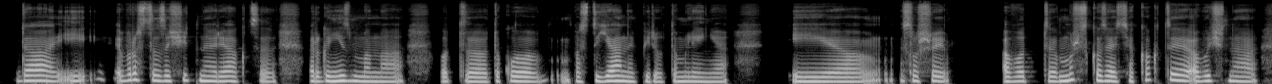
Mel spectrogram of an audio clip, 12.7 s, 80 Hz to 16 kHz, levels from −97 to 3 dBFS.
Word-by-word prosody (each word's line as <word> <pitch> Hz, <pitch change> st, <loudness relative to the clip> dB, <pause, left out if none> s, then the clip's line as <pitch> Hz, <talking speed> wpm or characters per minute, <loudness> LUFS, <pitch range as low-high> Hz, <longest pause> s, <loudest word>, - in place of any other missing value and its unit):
Да, 225 Hz, 0 st, +4 dB
и 215 Hz, +2 st, -1 dB, 0.4 s
просто 250 Hz, -1 st, +1 dB
защитная 220 Hz, 0 st, 0 dB
реакция 205 Hz, -2 st, -2 dB, 0.3 s
организма 210 Hz, 0 st, +3 dB
на 190 Hz, 0 st, -2 dB, 0.4 s
вот, 190 Hz, -, -3 dB
э, 185 Hz, -1 st, +2 dB
такое, 200 Hz, -1 st, +2 dB, 0.2 s
м, -, -, -5 dB
постоянное 205 Hz, +1 st, +3 dB
переутомление. 190 Hz, -1 st, -2 dB, 0.6 s
И, 195 Hz, 0 st, +3 dB
ам, 190 Hz, +6 st, 0 dB, 0.2 s
слушай, 210 Hz, -2 st, -1 dB, 0.5 s
а -, -, +2 dB
вот, 205 Hz, +1 st, -1 dB, 0.2 s
э, 200 Hz, -, +2 dB
можешь 245 Hz, +8 st, +2 dB
сказать, 210 Hz, -3 st, +1 dB
а -, -, -1 dB
как 255 Hz, +6 st, -6 dB
ты 245 Hz, -4 st, +3 dB
обычно, 210 Hz, -2 st, 0 dB
205 Hz, 120 wpm, -24 LUFS, 195-220 Hz, 0.6 s, Да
